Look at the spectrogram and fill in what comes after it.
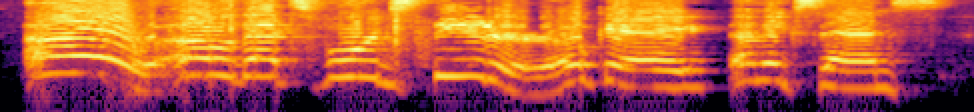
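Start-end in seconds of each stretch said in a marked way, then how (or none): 0.1-2.1 high, loud oh of recognition; sudden realization. Real, not acted. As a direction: suddenly get what the drawing is. Realizing what the drawing shows.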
